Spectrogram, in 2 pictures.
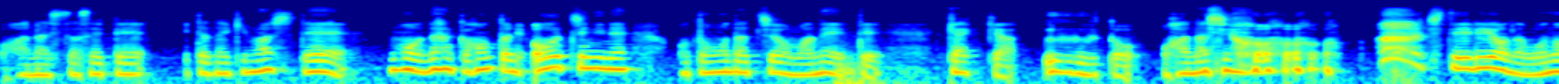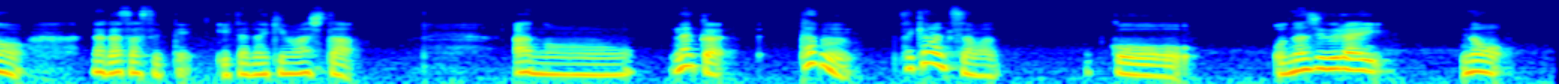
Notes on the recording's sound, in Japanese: From Radiotalk。自宅でスマホによる収録のため様々な騒音が収録されています、ご了承ください。キッチンのすみっこで。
